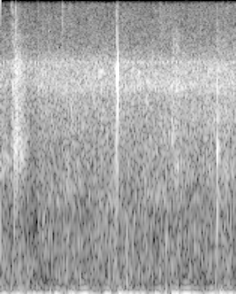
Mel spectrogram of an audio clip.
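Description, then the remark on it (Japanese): Steady rushing river water runs throughout, with a few sharp wooden knocks breaking through, the pounding of a large water-powered wooden mortar (karausu) at a pottery village with climbing kilns, in fine weather. No one speaks. “お、大きいカラウスの音が聞こえています。”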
